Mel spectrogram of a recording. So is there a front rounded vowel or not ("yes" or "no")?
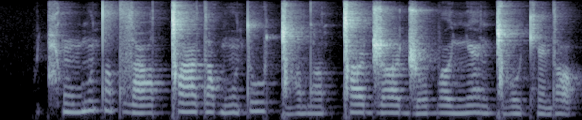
no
